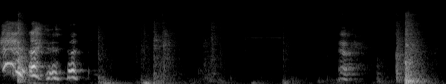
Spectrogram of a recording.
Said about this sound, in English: I have to close the door to my bathroom because suddenly my toilet is emitting a high-pitched squeal.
